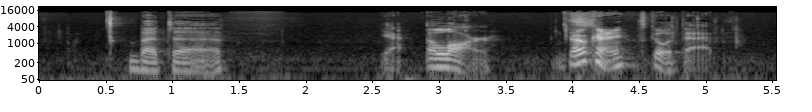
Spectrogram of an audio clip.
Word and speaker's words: Alar: And he, like, pronounced it Ailer, and I was like, what the fuck is Ailer? Really? And then in the second book, he pronounces it Alar, which is how I always thought of it.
